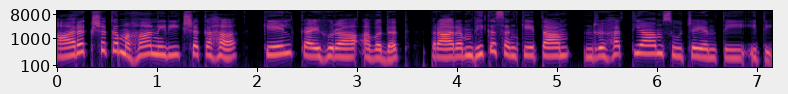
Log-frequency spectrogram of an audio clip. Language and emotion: Sanskrit, neutral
